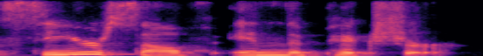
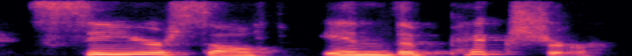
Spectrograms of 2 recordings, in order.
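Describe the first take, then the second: First: Said in the usual way. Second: Slow, rising and urged, SEE lifted; emphatic instruction. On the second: Shown as a demonstration. Coach urging listeners to picture it, slow and rising. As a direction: press "See yourself in the picture" slowly, lifting "See". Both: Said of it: "You could see it in your mind's eye".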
